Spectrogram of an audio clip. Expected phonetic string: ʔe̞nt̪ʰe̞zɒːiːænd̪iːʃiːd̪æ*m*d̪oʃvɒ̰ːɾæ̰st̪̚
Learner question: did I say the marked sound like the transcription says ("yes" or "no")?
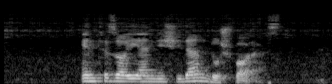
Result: no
